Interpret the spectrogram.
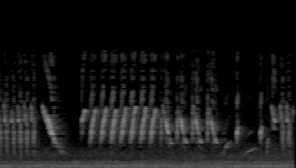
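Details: European goldfinch in varied song, a rapid run of repeated bright buzzy notes and a sharp downward slurred chirp, with steady low background noise.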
